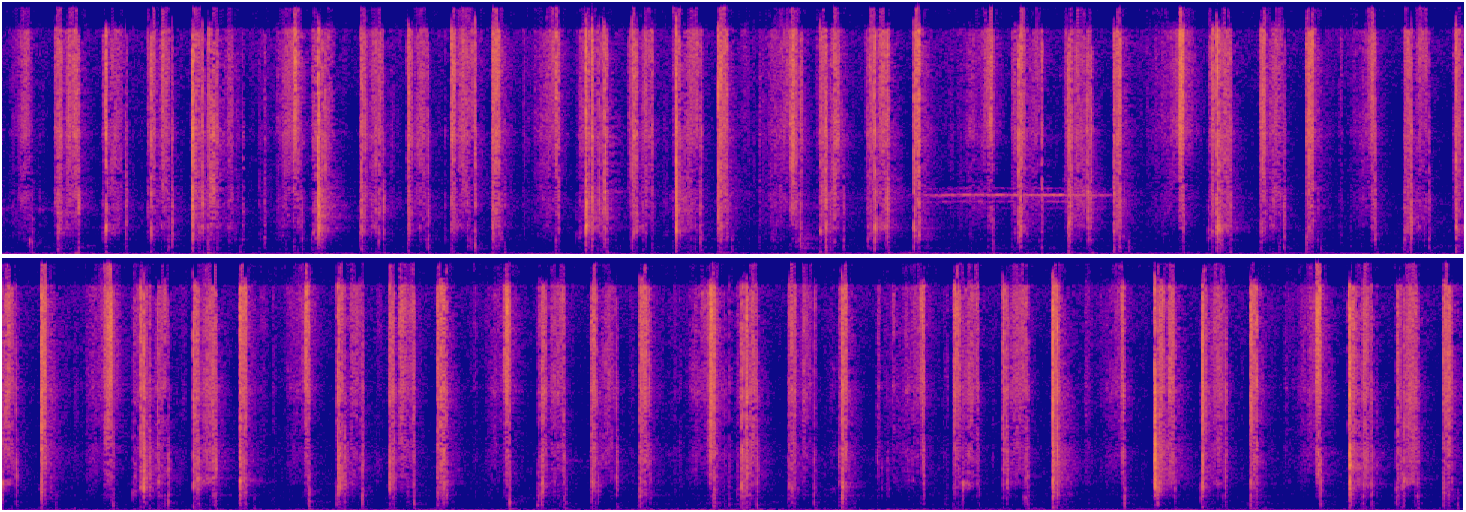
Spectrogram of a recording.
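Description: A deck of tarot cards is shuffled by hand, close and continuous, with rapid riffling flicks and soft card slaps repeating steadily for the whole stretch with no talking.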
